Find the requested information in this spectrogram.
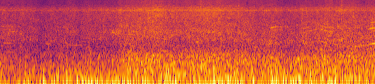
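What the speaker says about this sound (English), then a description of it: "And you can just set up a spot and watch the waves. Pretty decent surf today." Ocean waves and surf at Cocoa Beach, Florida, a continuous heavy roar of breaking water mixed with strong wind buffeting the microphone, steady and loud throughout with no talking.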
